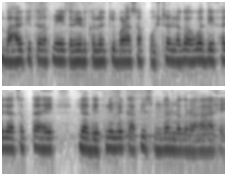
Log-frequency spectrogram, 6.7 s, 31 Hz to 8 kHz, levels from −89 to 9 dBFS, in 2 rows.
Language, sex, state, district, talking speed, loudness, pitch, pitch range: Hindi, male, Uttarakhand, Uttarkashi, 230 wpm, -18 LUFS, 170 Hz, 160-175 Hz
